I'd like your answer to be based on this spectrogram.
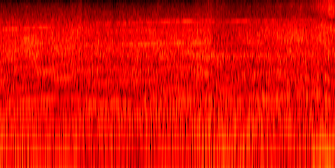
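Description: Porsche endurance race car running a shakedown at Weissach, a loud continuous engine roar held at steady high revs, close and alone with no talking.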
